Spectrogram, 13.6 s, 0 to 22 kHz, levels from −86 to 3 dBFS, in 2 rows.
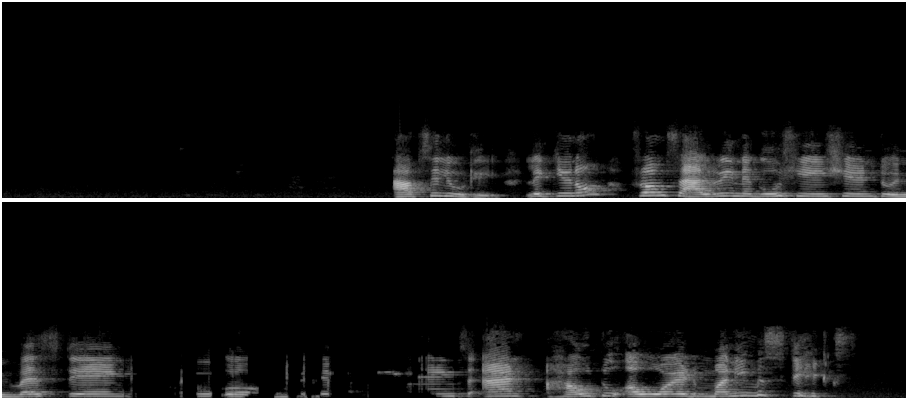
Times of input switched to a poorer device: none

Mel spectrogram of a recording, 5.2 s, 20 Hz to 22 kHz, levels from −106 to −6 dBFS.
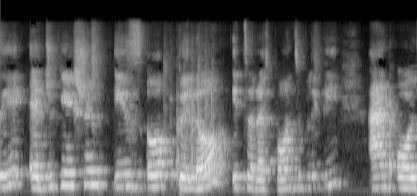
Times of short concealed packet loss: none

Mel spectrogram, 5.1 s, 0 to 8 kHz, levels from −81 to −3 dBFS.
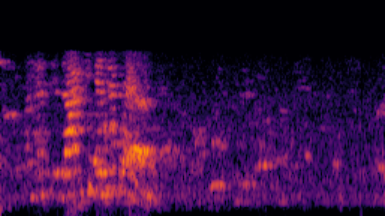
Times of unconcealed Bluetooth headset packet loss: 4.80-4.85

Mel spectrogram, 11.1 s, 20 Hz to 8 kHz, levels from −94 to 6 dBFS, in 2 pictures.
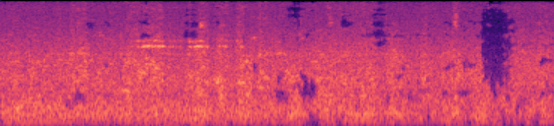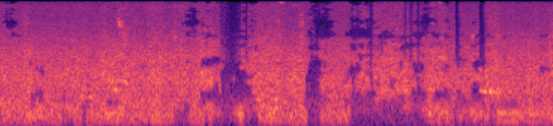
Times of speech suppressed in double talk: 3.04-3.17, 4.83-5.11, 7.31-8.11, 8.61-10.49

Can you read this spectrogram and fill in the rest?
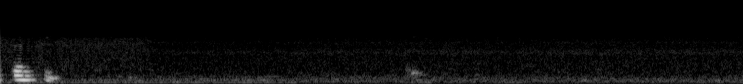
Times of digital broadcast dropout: none

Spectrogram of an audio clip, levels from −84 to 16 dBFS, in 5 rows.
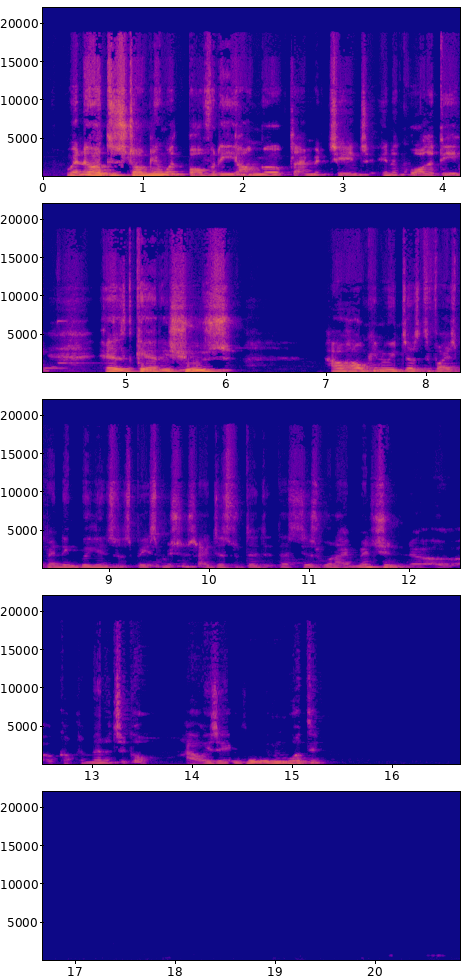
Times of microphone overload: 0.41-1.19

